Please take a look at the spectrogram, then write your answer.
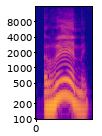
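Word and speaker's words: wren: रीथ डब्ल्यू आर ई एन रेन क्या पढ़ दिए? रेन देख रहे हैं ना लिखा है डब्ल्यू आर इ एन लेकिन पढ़ रहे हैं हम लोग रेन।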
